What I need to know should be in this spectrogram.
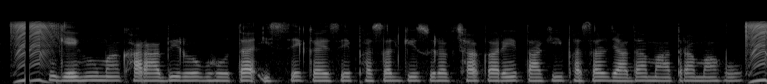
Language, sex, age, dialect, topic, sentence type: Chhattisgarhi, female, 36-40, Eastern, agriculture, question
